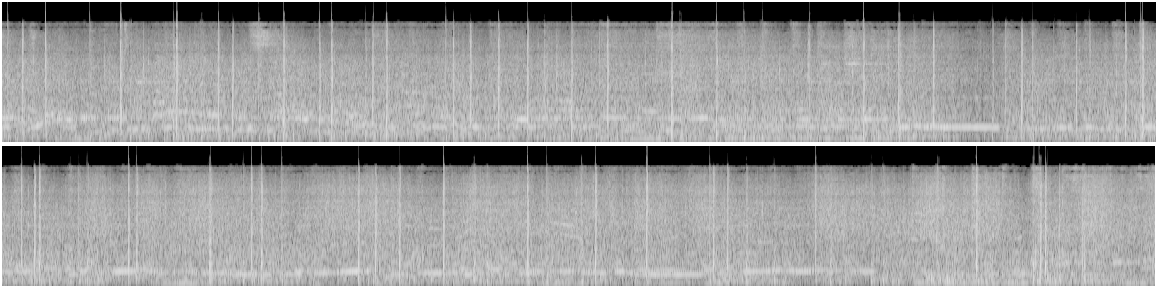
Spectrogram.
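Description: Fireworks display: continuous crackling and popping of bursting shells and fountains, with music playing underneath.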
